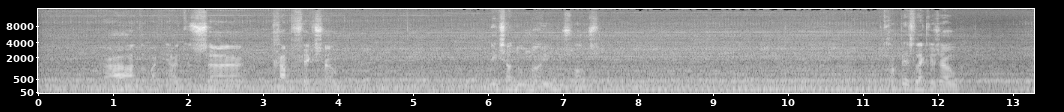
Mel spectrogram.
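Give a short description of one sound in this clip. A middle-aged man talks casually into a microphone, close by.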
